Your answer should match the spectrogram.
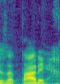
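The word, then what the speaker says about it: Zetterer: né o tal do zatar zatar assim que pronuncia o nome dele e o City tem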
